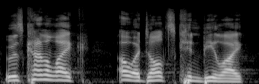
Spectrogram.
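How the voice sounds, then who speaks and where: This man talks in a loose, rambling way, full of "like" and restarts as he recalls things. His voice is smooth and resonant, and the recording is close and dry with no room sound. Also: high voice, normal speed, no echo. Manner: rambling, filler-heavy storytelling. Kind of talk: casual chat.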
